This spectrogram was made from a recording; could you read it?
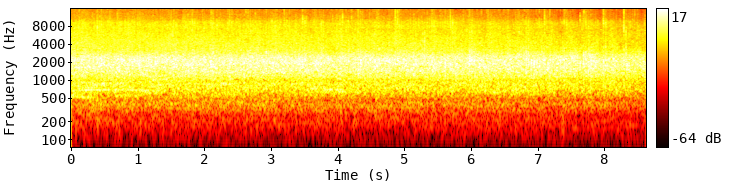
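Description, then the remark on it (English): Loud, sustained applause from a large audience for a young man who had told his story, a dense steady wash of clapping hands that holds at an even level for the full stretch, with no voices rising above it. “Would you guys give Jason one more big hand?”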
